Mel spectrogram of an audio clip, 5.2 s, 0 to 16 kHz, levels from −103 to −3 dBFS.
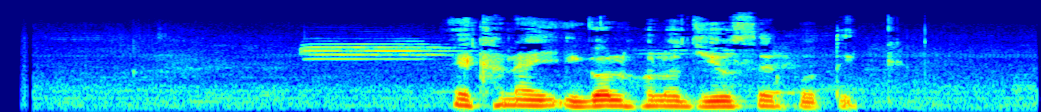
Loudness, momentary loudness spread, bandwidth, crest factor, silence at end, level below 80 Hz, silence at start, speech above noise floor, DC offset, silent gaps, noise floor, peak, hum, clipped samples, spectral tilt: -26 LUFS; 18 LU; 10 kHz; 22 dB; 0.95 s; -68 dBFS; 1.5 s; 34 dB; under 0.1%; none; -58 dBFS; -6 dBFS; none; under 0.1%; -7.5 dB/octave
